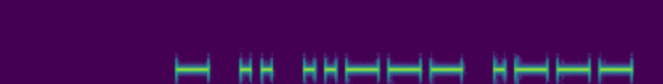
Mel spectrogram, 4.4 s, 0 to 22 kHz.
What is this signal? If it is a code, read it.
Morse code, heard as a keyed tone, about 17 wpm, 700 Hz. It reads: TI2J
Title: DXCC-100 Call Signs - 4 Characters - 17wpm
